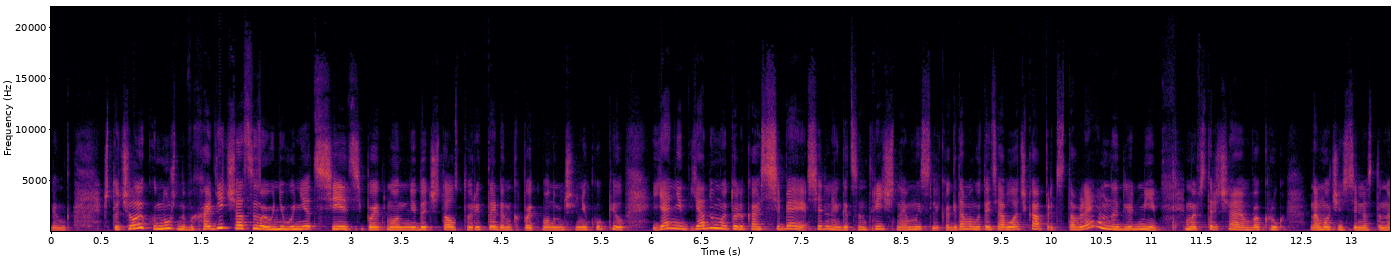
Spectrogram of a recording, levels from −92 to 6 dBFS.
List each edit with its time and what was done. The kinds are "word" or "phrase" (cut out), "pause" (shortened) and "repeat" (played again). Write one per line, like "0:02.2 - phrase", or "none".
0:02.1 - word
0:04.0 - word
0:05.1 - word
0:07.6 - word
0:11.3 - word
